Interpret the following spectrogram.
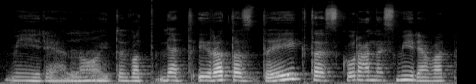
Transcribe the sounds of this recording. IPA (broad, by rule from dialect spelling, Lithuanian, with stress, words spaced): ˈmʲiːrʲɛ ˈnʊ ˈɪtɐɪ ˈʋɐt ˈnʲɛt iːˈrɐ tɐs ˈdɐɪktɐs kʊr ˈɑːnɐs ˈmʲɪrʲɛ ˈʋɐt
